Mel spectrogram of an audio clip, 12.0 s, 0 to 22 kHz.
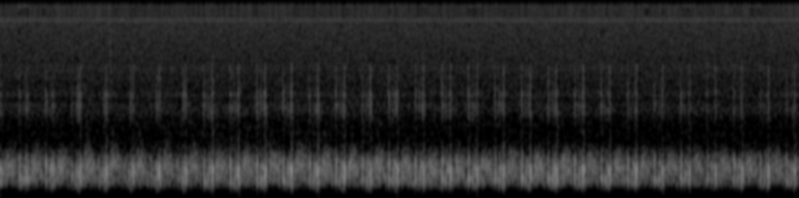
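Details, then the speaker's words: Fetal heartbeat at 20 weeks 7 days of pregnancy, anterior placenta, on a Jumper home Doppler: rapid, regular galloping whooshes at about 150 a minute. This was a normal-sounding fetal heartbeat; the baby was later stillborn at 28 weeks. "So I just wanted to say, that's the heartbeat."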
